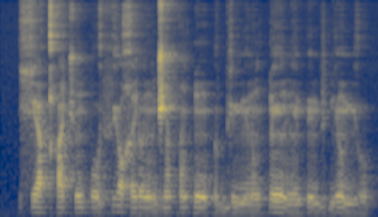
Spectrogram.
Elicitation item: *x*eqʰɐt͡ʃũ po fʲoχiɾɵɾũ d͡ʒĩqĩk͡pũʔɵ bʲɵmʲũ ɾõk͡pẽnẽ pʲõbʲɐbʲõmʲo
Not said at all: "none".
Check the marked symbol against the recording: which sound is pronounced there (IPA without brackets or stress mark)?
x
